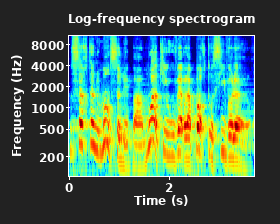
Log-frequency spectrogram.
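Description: A woman reading a storybook aloud and voicing a contemptuous male castle doorman who yells at visitors. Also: mid-range voice, sing-song, normal speed, soft background music, lightly acted. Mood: scornful. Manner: contemptuous, shouting.

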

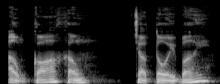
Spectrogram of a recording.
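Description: A man's voice: on the low side, unhurried, husky, no room sound, studio quality. A man voicing a distraught peasant mother who cries out desperately for her lost daughter. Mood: weary.

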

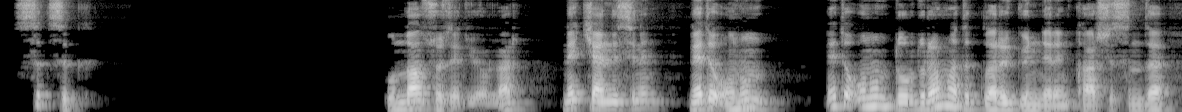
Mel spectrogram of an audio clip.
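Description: A man narrating a literary novel as an audiobook, with a measured, even storytelling delivery. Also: medium pitch.

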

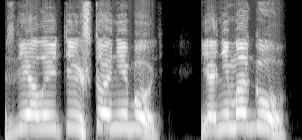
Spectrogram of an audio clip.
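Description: A high-pitched, feverish male patient cries out in agony and stammers through chattering teeth. His voice leaps wildly in pitch. The recording is dry and close, with no room sound. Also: lively intonation, slow pace, clean tone, no room sound, exaggerated voice. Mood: agonized.

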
